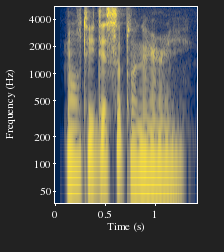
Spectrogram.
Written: multidisciplinary

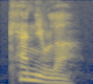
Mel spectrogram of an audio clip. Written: cannula

